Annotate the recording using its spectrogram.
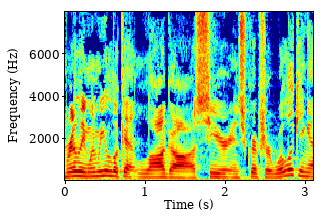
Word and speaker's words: logos: Now, the phrase the Word, okay, Word, W-O-R-D, Word comes from the Greek word logos, logos. And you've probably seen this many times, especially in Bible studies and such. It's spelled L-O-G-O-S.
